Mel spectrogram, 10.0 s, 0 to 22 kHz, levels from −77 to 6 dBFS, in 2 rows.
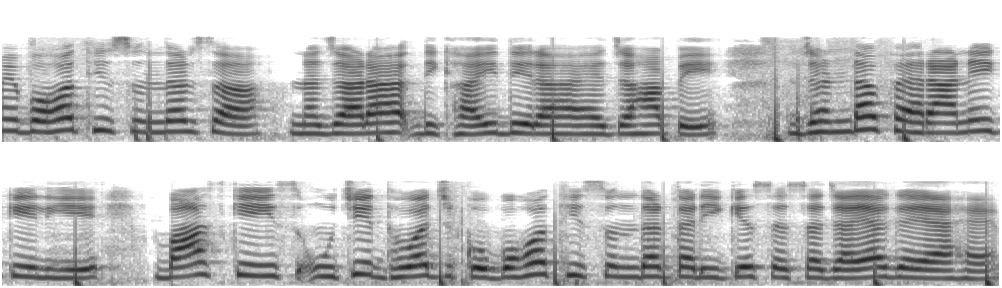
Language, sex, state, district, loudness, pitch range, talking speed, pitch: Hindi, female, Bihar, West Champaran, -13 LUFS, 250-300 Hz, 180 wpm, 275 Hz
